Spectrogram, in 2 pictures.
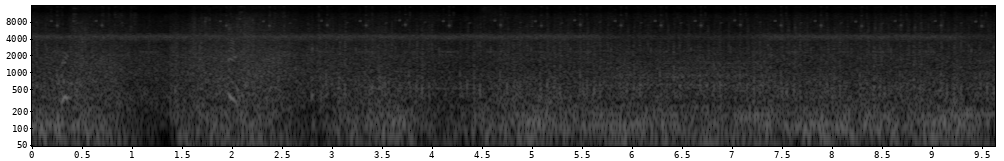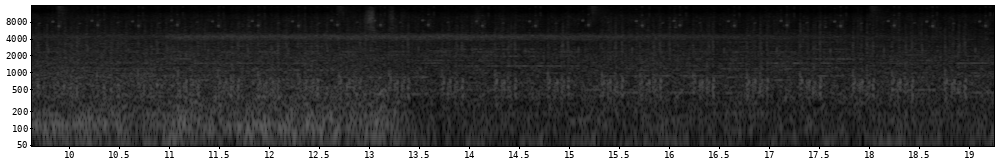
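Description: A horse gallops with heavy, rhythmic hoofbeats.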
